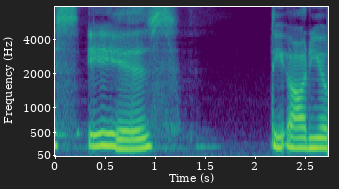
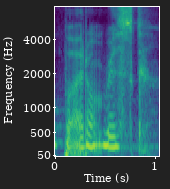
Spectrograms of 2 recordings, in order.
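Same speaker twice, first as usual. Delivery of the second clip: ordinary talk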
